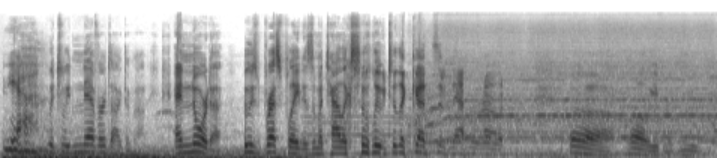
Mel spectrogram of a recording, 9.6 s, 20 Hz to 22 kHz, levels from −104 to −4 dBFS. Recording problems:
traffic noise; loud; throughout; 8 dB below the speech

